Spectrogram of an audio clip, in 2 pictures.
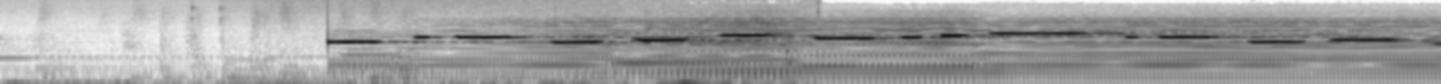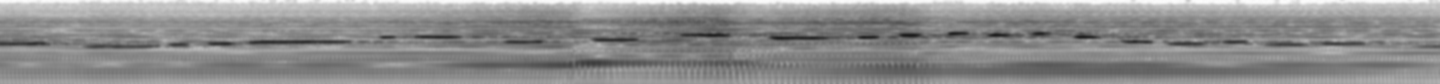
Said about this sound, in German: Wir hören Musik aus dem Soundtrack zu Wonka.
